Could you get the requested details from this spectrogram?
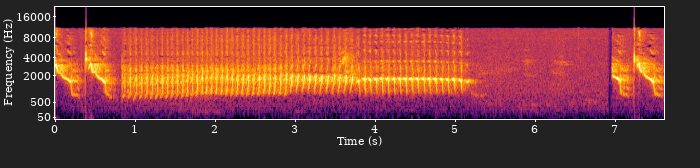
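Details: Malinois Waterslager canary training song: two sharp descending slurs, then a long steady bubbling roll of about four seconds, a short quiet gap, and another descending slur.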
